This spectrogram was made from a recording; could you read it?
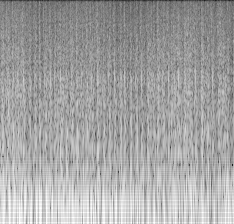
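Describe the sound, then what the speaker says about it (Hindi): Rapid, continuous machine gun fire in the video game My Friend Pedro, a dense, loud stream of closely spaced shots that runs without pause from start to finish. "अरे मशीन गन"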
